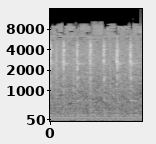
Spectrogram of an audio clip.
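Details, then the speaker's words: 1949 Hamilton Watch Co. film: a fine mechanical watch ticking steadily and accurately at five ticks per second. Crisp, even ticks of equal strength with no dragging or skipping. Normal watch ticking. "what do you hear it's the ticking of a fine watch wherever you go whatever you do America's fine watch tick steadily accurately on five ticks every"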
